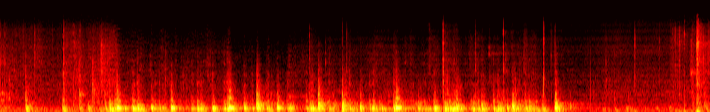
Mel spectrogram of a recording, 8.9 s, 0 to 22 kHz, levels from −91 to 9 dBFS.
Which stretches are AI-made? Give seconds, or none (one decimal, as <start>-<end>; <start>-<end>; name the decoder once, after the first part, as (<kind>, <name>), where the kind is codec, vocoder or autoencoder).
3.9-8.4 (autoencoder, DAC-VAE)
